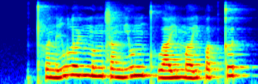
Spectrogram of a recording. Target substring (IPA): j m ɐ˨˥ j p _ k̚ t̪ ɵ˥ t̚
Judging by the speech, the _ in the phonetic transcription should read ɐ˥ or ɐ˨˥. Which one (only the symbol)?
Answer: ɐ˨˥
